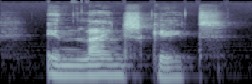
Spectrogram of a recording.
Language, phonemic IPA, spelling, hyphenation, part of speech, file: Dutch, /ˈɪn.lɑi̯nˌskeːt/, inlineskate, in‧line‧skate, noun, Nl-inlineskate.ogg
- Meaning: an in-line skate, a rollerblade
